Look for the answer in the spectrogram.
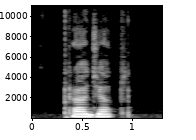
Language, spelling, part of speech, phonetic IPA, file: Polish, pradziad, noun, [ˈprad͡ʑat], LL-Q809 (pol)-pradziad.wav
